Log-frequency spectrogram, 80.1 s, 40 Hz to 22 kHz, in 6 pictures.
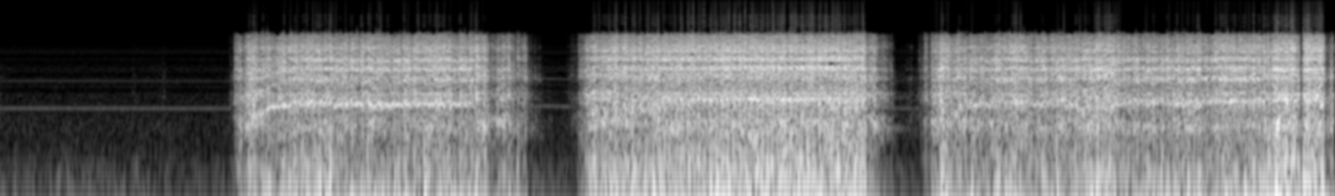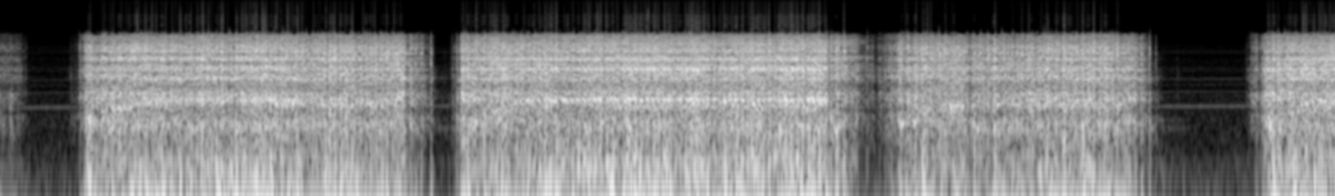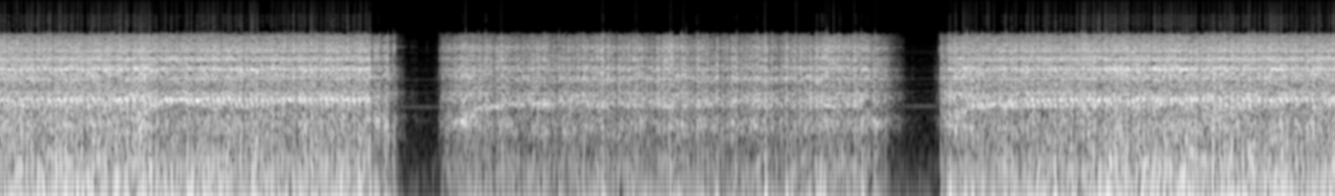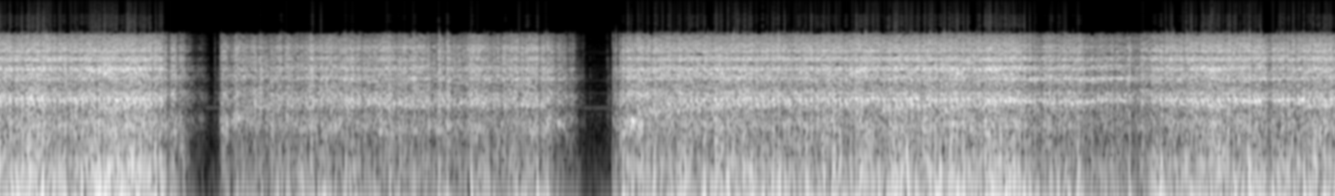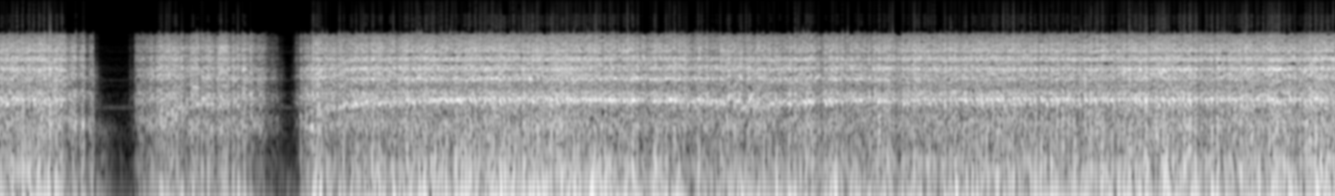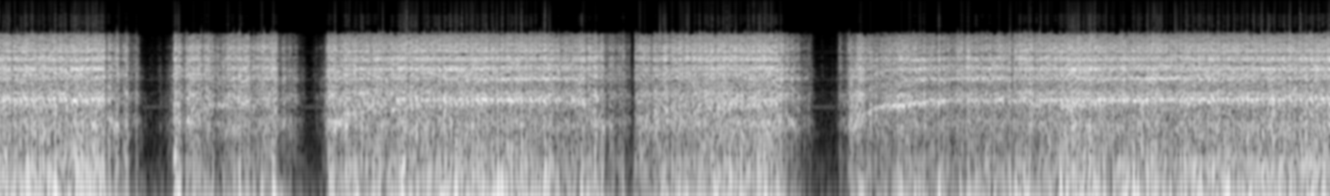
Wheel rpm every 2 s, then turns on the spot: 20, 180, 110, 200, 130, 190, 90, 220, 130, 210, 130, 170, 70, 200, 170, 130, 200, 120, 200, 210, 150, 190, 130, 200, 220, 220, 170, 110, 220, 230, 220, 210, 210, 140, 140, 190, 140, 150, 230, 220.
40-42 44-46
